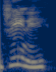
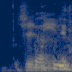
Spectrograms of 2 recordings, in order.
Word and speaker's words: Janine: My name's not Jeannie. Get it right. Ginny? It's not Jeannie. Is it Ginny? Nope. Janine? No. Janine. Close. Janine? Yeah. Okay.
